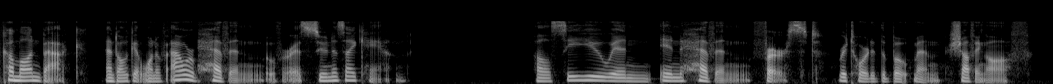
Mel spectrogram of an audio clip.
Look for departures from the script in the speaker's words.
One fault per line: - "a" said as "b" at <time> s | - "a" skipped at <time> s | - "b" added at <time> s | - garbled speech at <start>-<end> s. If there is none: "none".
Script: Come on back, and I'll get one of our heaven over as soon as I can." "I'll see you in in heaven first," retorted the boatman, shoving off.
none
